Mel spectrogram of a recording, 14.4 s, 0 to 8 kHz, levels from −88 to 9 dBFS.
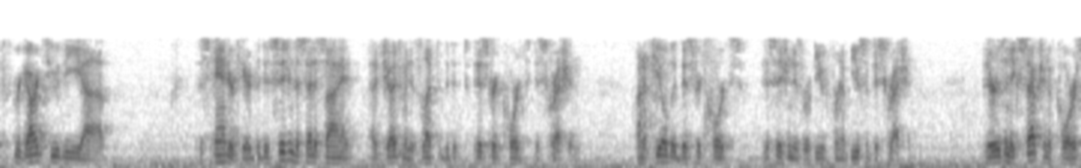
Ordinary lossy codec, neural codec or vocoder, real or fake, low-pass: AAC, 16 kbps; codec, 16 kHz, 16 kbps, FreqCodec, larger model; fake; 7.2 kHz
